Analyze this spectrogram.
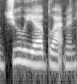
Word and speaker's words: Julia Blattman: And we have the wonderful Julia Blattman here.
